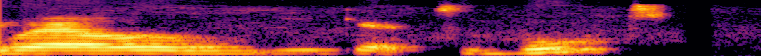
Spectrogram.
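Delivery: sheepish, subdued voice. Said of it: "you kind of sheepishly say".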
